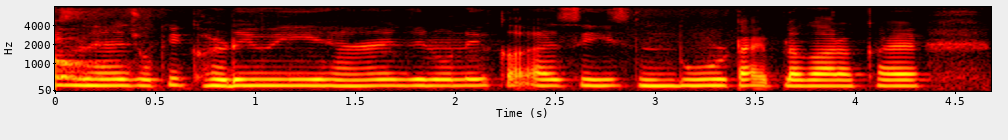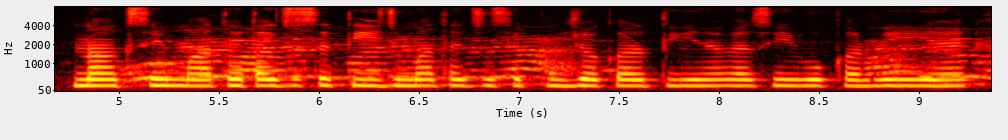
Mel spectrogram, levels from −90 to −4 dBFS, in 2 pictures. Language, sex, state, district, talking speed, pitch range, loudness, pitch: Hindi, female, Uttar Pradesh, Muzaffarnagar, 205 wpm, 215-225 Hz, -31 LUFS, 220 Hz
